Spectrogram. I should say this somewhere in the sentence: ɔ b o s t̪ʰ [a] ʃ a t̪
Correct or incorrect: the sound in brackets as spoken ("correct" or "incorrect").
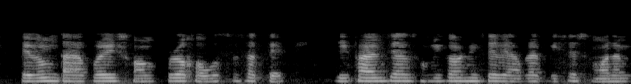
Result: correct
